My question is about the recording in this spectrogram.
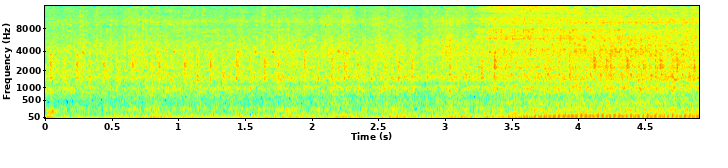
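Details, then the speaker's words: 1976 BMW 2002 E10, cold on high idle, first run in a month or two: a rapid, fairly even knock of about three to four per second over the engine. The owner expects it to go away as it warms up and thinks it's the oil filter, not confirmed. "I don't know what that knocking is in there, but out as soon as it uh warms up. I think it's an oil filter."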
